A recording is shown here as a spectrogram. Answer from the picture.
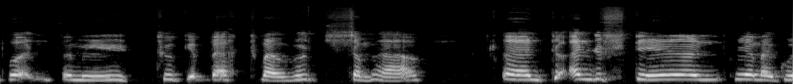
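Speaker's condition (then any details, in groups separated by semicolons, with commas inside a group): Cerebral palsy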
